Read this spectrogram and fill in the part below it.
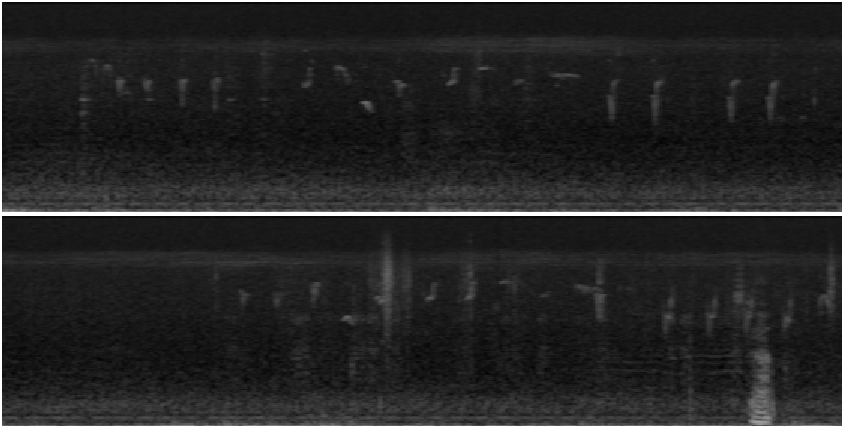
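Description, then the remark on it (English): Faint, high-pitched chirping notes of a wild, bright red male red crossbill with a right-crossing bill and yellow down the middle of its belly repeat in short bursts throughout, set against a steady low rumble, with one sharp knock near the end. “This wild bird is red, and it has a right crossing bill, and it has quite a bit of yellow right down the middle of the belly.”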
